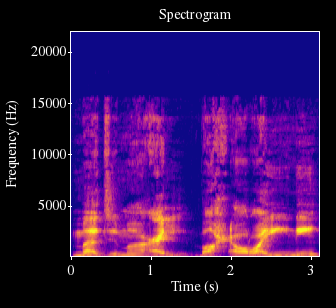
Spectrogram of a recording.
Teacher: عین کو لام سے ملائیں گے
